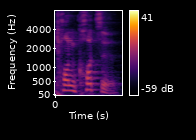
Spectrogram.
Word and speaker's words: tonkotsu: And that's the difference between tonkatsu and tonkotsu.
